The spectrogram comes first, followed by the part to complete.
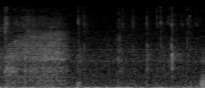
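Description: Faint, irregular key clicks of a computer keyboard being typed on.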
